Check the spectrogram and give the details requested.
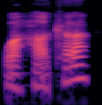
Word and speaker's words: Oaxaca: And today you live in Mexico for many years now, in this town, Oaxaca. Is that how I Yes.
